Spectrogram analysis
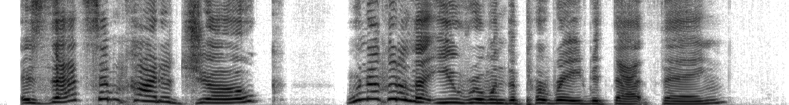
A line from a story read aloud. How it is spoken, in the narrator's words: A woman yelled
